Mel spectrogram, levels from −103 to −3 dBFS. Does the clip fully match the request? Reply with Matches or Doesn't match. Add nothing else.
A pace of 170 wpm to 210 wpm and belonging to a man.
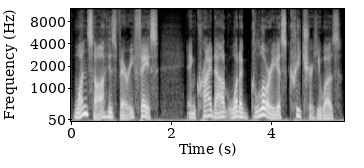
Doesn't match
